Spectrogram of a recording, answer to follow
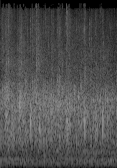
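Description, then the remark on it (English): A church audience claps hands for the Lord during a sermon, a dense, steady patter of many overlapping claps, holding an even loudness for a couple of seconds with no voices on top. “And if you like the last letter, the fact that it's the last one, you can give the Lord a hand clap if you want.”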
